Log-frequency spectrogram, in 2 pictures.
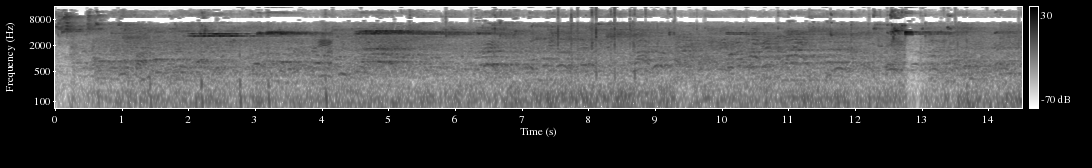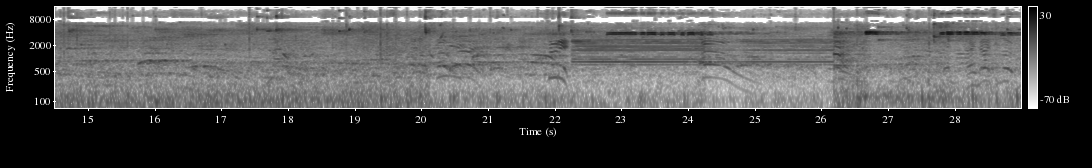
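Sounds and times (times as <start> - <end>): chatter of people: 0.0 - 29.0
people talking: 0.0 - 29.0
sneakers squeaking: 0.0 - 29.0
buzzer tone: 22.2 - 27.0.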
